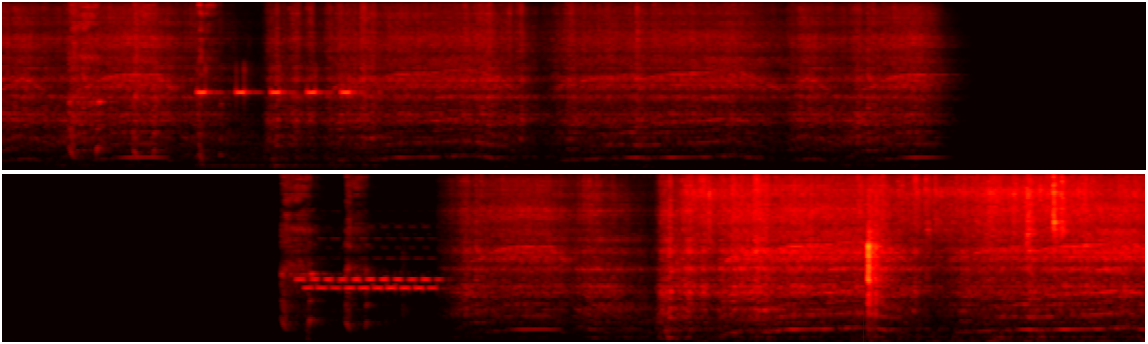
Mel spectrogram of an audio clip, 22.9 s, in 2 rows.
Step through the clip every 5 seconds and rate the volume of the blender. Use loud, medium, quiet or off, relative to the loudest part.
medium, medium, off, loud, loud.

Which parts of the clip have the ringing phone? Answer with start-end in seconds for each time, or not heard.
1.9-3.8, 14.3-15.9.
